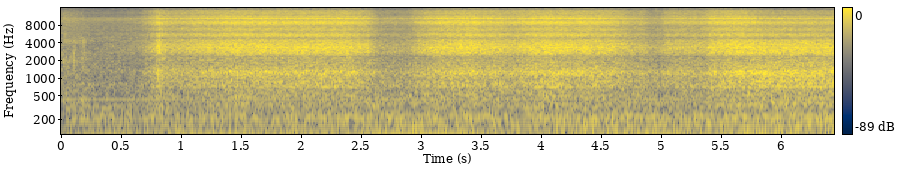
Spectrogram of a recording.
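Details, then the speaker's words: Magnavox Micromatic power transistor record player amplifier, no AC hum: steady seashell-like static in the left channel only, varying with volume even with tone-arm cables unplugged; owner suspects a bad cap or noisy transistor. "but as I move the volum around the Left Channel sounds like a seashell okay it's probably a no a bad cap or maybe a noisy transistor I'm not sure"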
